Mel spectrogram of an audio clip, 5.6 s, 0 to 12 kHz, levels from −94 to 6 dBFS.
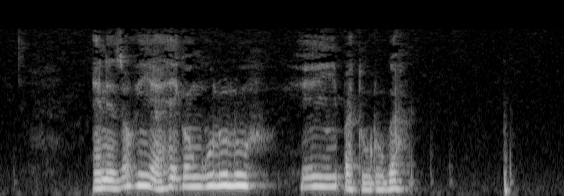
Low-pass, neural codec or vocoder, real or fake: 7.2 kHz; none; real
